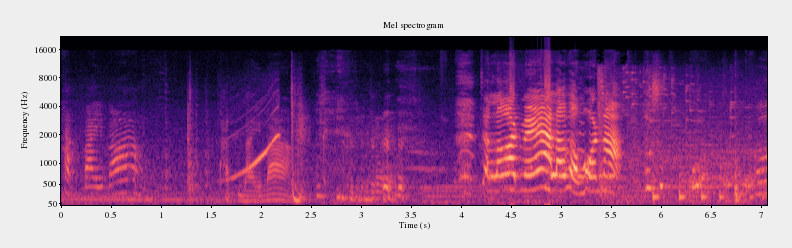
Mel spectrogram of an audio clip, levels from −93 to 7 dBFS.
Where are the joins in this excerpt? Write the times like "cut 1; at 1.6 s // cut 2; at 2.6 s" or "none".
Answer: cut 1; at 5.7 s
